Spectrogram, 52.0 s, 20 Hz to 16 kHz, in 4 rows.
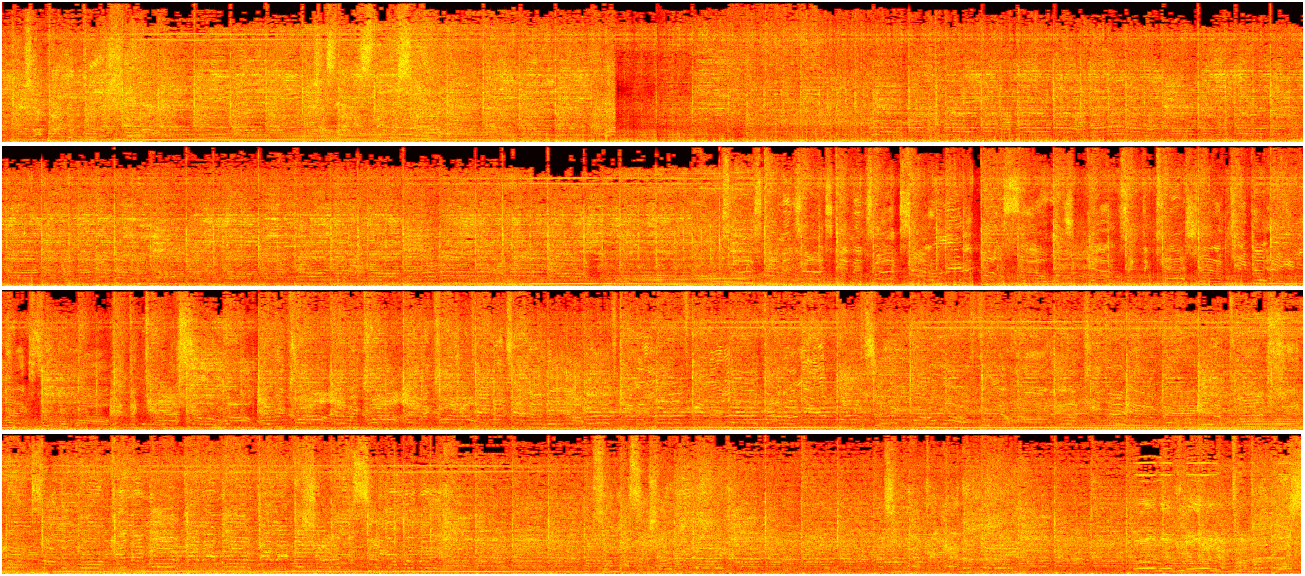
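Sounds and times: car engine revving: 0:00.0 - 0:52.0
music: 0:00.0 - 0:52.0.

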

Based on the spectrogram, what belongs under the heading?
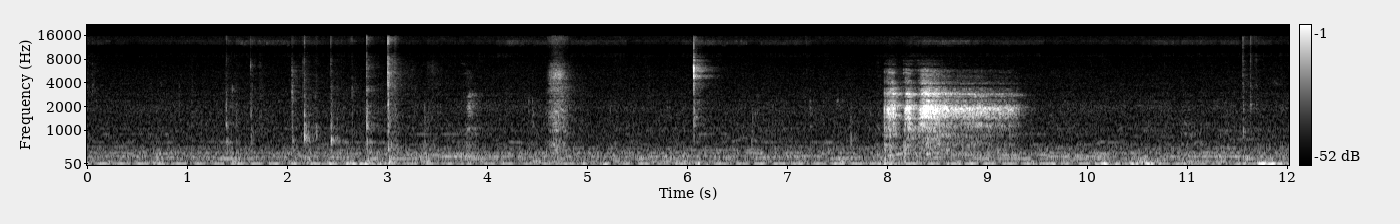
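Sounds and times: faint room noise: 0:00.0 - 0:12.0
sharp click: 0:06.0 - 0:06.3.

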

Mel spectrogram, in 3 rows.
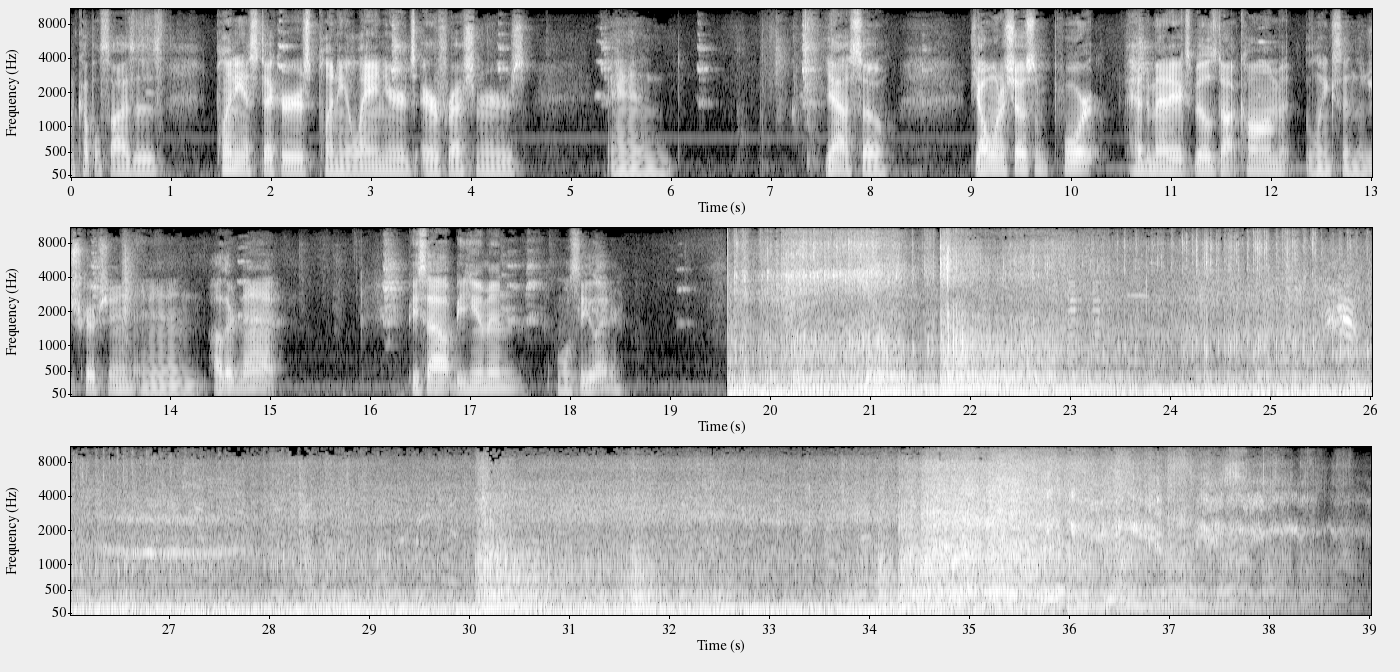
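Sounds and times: car engine revving: 0:19.6 - 0:39.0.

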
